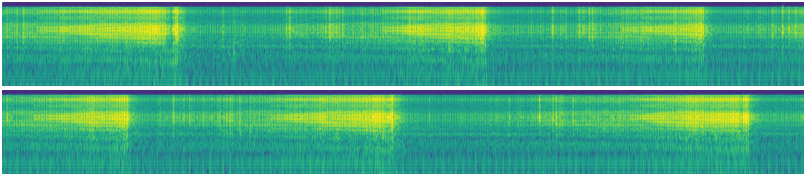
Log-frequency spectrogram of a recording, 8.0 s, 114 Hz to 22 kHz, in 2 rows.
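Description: Jacob's ladder high-voltage arc, fed by a 9,000-volt transformer, buzzing and crackling as it climbs the electrodes. Each cycle grows louder over about a second, then cuts off sharply as the arc breaks at the top and restarts at the bottom, about six times in all. A steady low hum runs underneath.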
